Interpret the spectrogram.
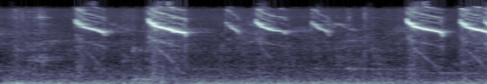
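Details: Female Oriental white-eye in breeding mood calling to males to provoke their singing: rapid series of high, thin, falling whistled notes, some louder and longer, bunched in pairs with brief pauses.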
